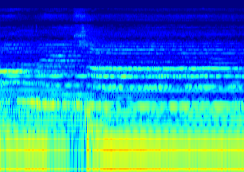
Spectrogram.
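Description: A small group of children singing together on long held notes, with instrumental music underneath.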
